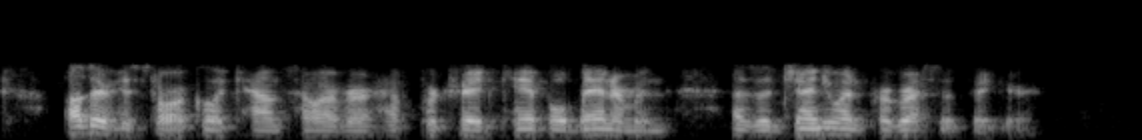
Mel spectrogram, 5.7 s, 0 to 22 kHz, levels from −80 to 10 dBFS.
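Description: Speech sounds narrow, rough and faintly synthetic throughout, confined to 300 Hz–3.7 kHz: plainly audible G.729 codec damage, consistent with an 8 kbit/s VoIP link.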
